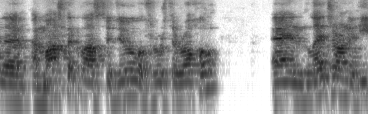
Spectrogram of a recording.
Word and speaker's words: Rooster Rojo: Do I pronounce correct? Rojo? Rooster Rojo.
